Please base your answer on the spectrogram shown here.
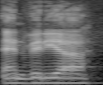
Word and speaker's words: Nvidia: probably have heard of Nvidia um and that that's by the way how it's also pronounced Nvidia um many of you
